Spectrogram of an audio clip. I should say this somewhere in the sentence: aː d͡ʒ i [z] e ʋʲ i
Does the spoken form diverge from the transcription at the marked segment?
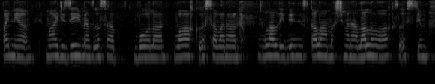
no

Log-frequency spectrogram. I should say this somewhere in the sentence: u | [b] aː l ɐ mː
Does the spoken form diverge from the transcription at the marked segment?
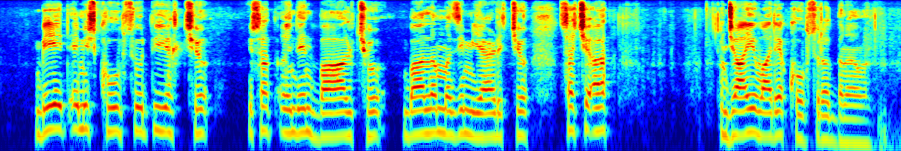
no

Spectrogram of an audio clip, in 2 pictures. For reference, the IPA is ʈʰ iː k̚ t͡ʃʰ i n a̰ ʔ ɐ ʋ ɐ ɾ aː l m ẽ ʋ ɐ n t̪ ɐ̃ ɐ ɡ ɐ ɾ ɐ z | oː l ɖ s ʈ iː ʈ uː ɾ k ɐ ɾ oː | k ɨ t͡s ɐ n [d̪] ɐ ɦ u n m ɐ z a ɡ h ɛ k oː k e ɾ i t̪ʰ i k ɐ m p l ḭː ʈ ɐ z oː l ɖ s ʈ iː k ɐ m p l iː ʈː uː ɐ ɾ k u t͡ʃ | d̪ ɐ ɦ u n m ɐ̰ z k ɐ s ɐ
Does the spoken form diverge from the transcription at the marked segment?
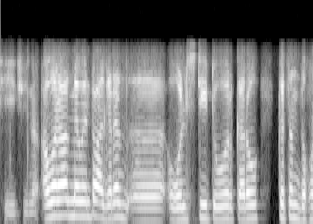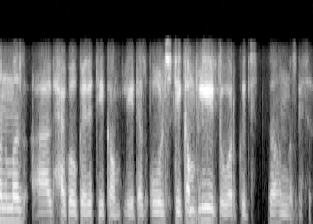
no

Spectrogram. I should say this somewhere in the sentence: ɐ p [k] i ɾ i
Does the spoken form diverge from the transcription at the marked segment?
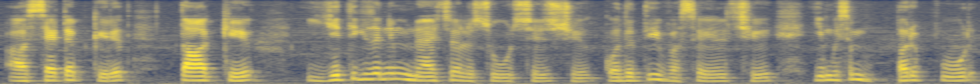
no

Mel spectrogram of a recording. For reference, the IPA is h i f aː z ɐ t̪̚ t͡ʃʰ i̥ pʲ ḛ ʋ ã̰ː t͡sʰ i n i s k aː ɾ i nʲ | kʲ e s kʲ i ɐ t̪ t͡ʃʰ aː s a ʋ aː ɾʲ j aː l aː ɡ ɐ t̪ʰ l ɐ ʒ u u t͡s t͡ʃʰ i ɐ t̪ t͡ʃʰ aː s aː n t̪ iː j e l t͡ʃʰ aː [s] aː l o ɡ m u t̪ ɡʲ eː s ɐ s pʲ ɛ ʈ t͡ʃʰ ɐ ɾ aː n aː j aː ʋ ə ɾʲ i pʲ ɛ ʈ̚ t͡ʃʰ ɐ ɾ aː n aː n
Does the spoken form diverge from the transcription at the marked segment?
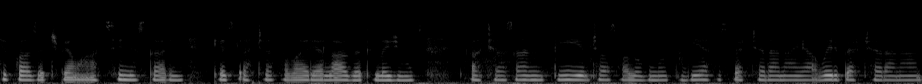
no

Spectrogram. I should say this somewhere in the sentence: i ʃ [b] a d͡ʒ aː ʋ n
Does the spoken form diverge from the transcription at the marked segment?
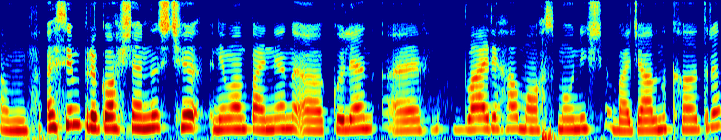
no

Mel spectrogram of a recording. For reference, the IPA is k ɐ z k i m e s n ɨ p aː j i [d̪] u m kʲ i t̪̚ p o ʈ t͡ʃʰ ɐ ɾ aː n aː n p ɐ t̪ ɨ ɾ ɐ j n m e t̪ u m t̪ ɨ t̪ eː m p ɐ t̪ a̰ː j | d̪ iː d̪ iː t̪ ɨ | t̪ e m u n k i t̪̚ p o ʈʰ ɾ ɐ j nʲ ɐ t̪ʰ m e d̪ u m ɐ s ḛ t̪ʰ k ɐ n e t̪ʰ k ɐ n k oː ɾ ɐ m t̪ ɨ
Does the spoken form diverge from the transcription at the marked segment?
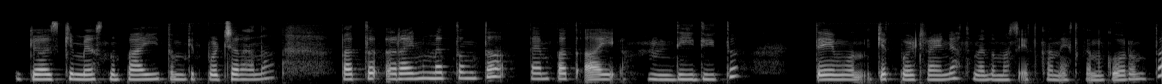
yes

